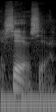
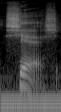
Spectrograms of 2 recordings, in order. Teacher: It's fourth tone, but what you do is you say the first, when you get a repeated character like that, the first one you say the tone really clearly, and the second time you do it as a neutral tone. So it's kind of like 谢谢 rather than 谢谢.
